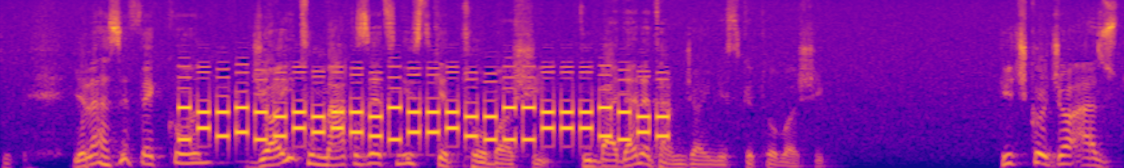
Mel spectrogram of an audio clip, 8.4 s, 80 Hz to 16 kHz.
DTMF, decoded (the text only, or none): 30592407084388041330006274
